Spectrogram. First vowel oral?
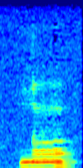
no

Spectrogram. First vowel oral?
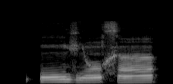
no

